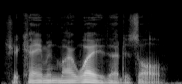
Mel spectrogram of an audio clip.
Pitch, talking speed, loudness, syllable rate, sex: 85 Hz, 265 wpm, -20 LUFS, 4.9 syllables/s, male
